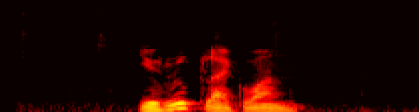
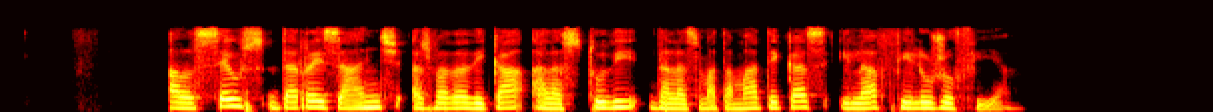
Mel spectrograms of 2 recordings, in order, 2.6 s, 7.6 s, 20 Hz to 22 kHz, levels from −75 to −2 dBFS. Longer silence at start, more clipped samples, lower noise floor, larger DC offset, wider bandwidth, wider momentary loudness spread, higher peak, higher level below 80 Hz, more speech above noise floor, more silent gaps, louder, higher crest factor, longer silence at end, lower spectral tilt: second, 0.85 s vs 1.05 s; neither; first, -66 dBFS vs -55 dBFS; neither; first, 16 kHz vs 8.4 kHz; first, 15 LU vs 5 LU; second, -16 dBFS vs -2 dBFS; second, -64 dBFS vs -52 dBFS; second, 36 dB vs 40 dB; neither; second, -31 LUFS vs -15 LUFS; about the same, 18 dB vs 16 dB; second, 0.75 s vs 1.25 s; first, -8.5 dB/octave vs -4 dB/octave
